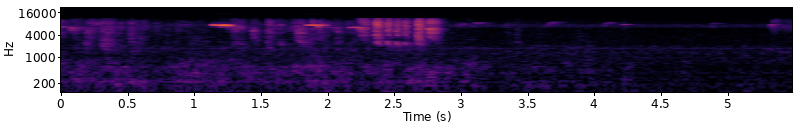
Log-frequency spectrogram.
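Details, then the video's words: At a home feeder, a hummingbird gives one thin high chip, then a dense, rapid twittering chatter for about half a second, followed by quieter scattered ticks against soft low rumble. "My first hummingbird video with natural sound."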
